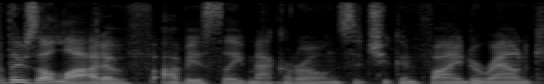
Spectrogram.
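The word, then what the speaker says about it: macaron: And you are also recommending, depending on your pronunciation, French macaroons or French macarons? – Macarons. Yes.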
